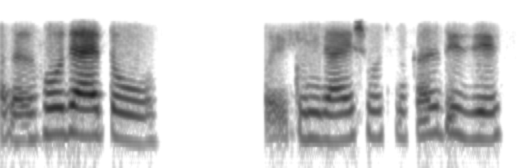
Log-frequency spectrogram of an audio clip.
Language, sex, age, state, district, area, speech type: Urdu, female, 18-30, Uttar Pradesh, Mau, urban, conversation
